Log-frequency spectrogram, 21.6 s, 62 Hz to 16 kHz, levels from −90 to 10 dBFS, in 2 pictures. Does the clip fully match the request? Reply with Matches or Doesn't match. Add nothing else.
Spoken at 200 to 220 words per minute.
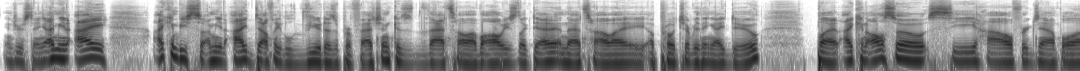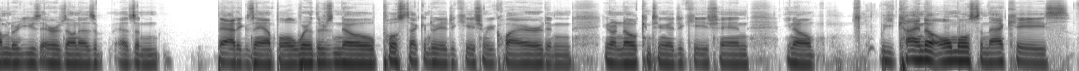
Matches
